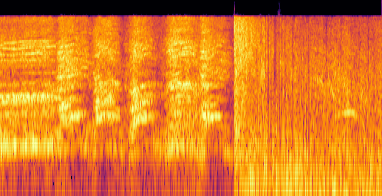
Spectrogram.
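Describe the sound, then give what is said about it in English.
A protest crowd calling for peace chants and shouts in rhythmic bursts beside Ankara train station in Turkey, then a sudden loud explosion cuts in, one of two explosions, followed by a roaring wash of noise and screams. “Two explosions ripped through the crowd beside Ankara train station, at least one believed to be a suicide bomber.”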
